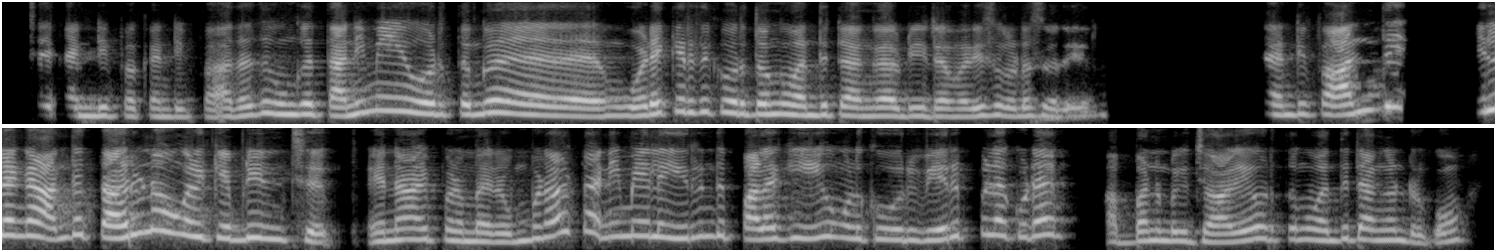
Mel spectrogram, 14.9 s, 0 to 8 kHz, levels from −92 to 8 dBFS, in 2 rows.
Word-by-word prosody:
சரி, 430 Hz, -, -8 dB
கண்டிப்பா, 210 Hz, -1 st, -3 dB
கண்டிப்பா. 190 Hz, -1 st, -8 dB
அதாது 220 Hz, +6 st, -2 dB
உங்க 250 Hz, 0 st, +3 dB
தனிமைய 315 Hz, +10 st, +2 dB
ஒருத்தங்க 250 Hz, +2 st, +1 dB, 0.7 s
உடைக்கிறதுக்கு 295 Hz, +4 st, +1 dB
ஒருத்தங்க 255 Hz, -1 st, +2 dB
வந்துட்டாங்க 220 Hz, -2 st, 0 dB
அப்டின்ற 200 Hz, -1 st, -1 dB
மாரி 195 Hz, +2 st, -1 dB
சொடச் 205 Hz, -1 st, -4 dB
சொல்லிர். 185 Hz, -, -7 dB, 0.9 s
கண்டிப்பா. 240 Hz, +1 st, -3 dB
அந்த 350 Hz, +8 st, -2 dB, 0.5 s
இல்லங்க 365 Hz, 0 st, +5 dB
அந்த 305 Hz, +8 st, -2 dB
தருணம் 415 Hz, +11 st, +5 dB
உங்களுக்கு 340 Hz, -7 st, +2 dB
எப்டி 300 Hz, +4 st, +1 dB
இருந்துச்சு? 255 Hz, -5 st, -1 dB, 0.3 s
ஏன்னா, 250 Hz, +4 st, +1 dB
இப்ப 255 Hz, 0 st, -8 dB
நம்ம 220 Hz, -1 st, 0 dB
ரொம்ப 235 Hz, +7 st, -3 dB
நாள் 430 Hz, +5 st, 0 dB
தனிமையில 350 Hz, -2 st, -1 dB
இருந்து 345 Hz, +3 st, -4 dB
பழகி 280 Hz, +2 st, +1 dB
உங்களுக்கு 285 Hz, -4 st, -5 dB
ஒரு 250 Hz, -, -4 dB
வெறுப்புல 350 Hz, +8 st, -1 dB
கூட, 345 Hz, -, -1 dB, 0.4 s
அப்பா 210 Hz, +6 st, -3 dB
நமக்கு 230 Hz, -2 st, -3 dB
ஜாலியா 210 Hz, +6 st, 0 dB
ஒருத்தவங்க 270 Hz, -1 st, -5 dB
வந்துட்டாங்கன்னு 250 Hz, -3 st, -3 dB
இருக்கும். 220 Hz, +7 st, -8 dB
255 Hz, 160 wpm, -21 LUFS, 225-310 Hz, 0.9 s, இல்லங்க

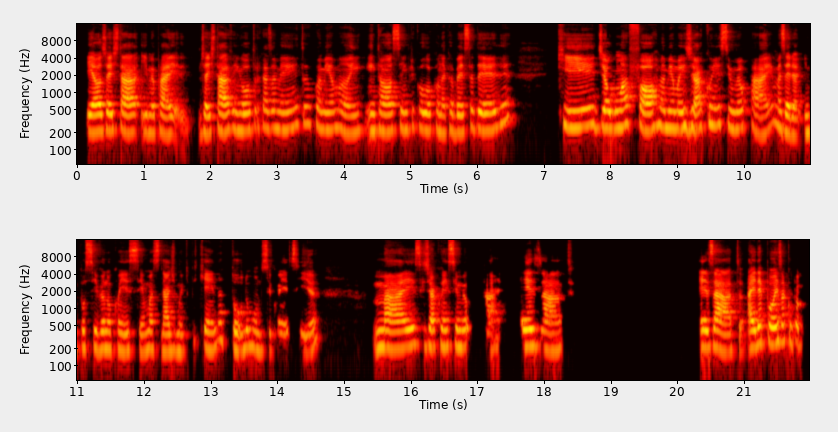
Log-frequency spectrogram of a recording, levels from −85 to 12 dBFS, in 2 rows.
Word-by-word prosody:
E -, -, +1 dB
ela 205 Hz, +1 st, +7 dB
já 215 Hz, 0 st, +3 dB
está 210 Hz, -1 st, +4 dB
e 205 Hz, 0 st, -5 dB
meu 195 Hz, -1 st, -3 dB
pai 195 Hz, -1 st, 0 dB
já 195 Hz, 0 st, +1 dB
estava 205 Hz, +3 st, +3 dB
em 220 Hz, -1 st, -4 dB
outro 220 Hz, +3 st, -2 dB
casamento 245 Hz, +4 st, -5 dB
com 285 Hz, -, -10 dB
a 240 Hz, -, -4 dB
minha 225 Hz, 0 st, -3 dB
mãe, 215 Hz, -2 st, -5 dB
então 215 Hz, -1 st, -3 dB
ela 205 Hz, 0 st, +2 dB
sempre 225 Hz, +3 st, -4 dB
colocou 220 Hz, -3 st, -2 dB
na 195 Hz, -, -4 dB
cabeça 205 Hz, +2 st, -2 dB
dele, 235 Hz, +7 st, -1 dB, 0.7 s
que 255 Hz, +1 st, 0 dB
de 250 Hz, -, +2 dB
alguma 240 Hz, +3 st, +3 dB
forma 220 Hz, +3 st, +4 dB
a 245 Hz, -, -2 dB
minha 240 Hz, -1 st, 0 dB
mãe 230 Hz, +1 st, +1 dB
já 250 Hz, 0 st, +3 dB
conhecia 280 Hz, -3 st, -3 dB
o -, -, -3 dB
meu 240 Hz, +1 st, -4 dB
pai, 220 Hz, 0 st, -1 dB
mas 240 Hz, -6 st, -1 dB
era 190 Hz, -3 st, +2 dB
impossível 200 Hz, 0 st, -3 dB
não 195 Hz, -, -2 dB
conhecer, 190 Hz, -1 st, -3 dB
uma 195 Hz, +2 st, -4 dB
cidade 180 Hz, -2 st, -2 dB
muito 175 Hz, -1 st, -10 dB
pequena, 235 Hz, 0 st, -5 dB
todo 195 Hz, 0 st, -2 dB
mundo 195 Hz, -4 st, -7 dB
se 185 Hz, 0 st, -6 dB
conhecia. 310 Hz, -, -6 dB, 0.8 s
Mas 205 Hz, +2 st, +3 dB
que 225 Hz, -, -10 dB
já 205 Hz, -2 st, +3 dB
conhecia 215 Hz, +1 st, 0 dB
o -, -, -1 dB
meu -, -, -1 dB, 0.3 s
pai, -, -, -3 dB, 0.4 s
exato. 210 Hz, -, 0 dB, 1.9 s
Exato, 205 Hz, -4 st, +3 dB
aí 205 Hz, 0 st, +6 dB
depois 245 Hz, +1 st, +4 dB
a 255 Hz, -, +2 dB
culpa 255 Hz, -2 st, -3 dB
215 Hz, 165 wpm, -24 LUFS, 200-240 Hz, 1.9 s, ela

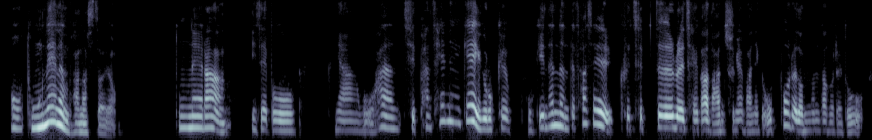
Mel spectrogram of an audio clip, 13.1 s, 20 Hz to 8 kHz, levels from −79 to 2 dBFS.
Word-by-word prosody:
어 190 Hz, -1 st, -6 dB
동네는 225 Hz, -, +6 dB
봐 140 Hz, 0 st, -9 dB
놨어요, 130 Hz, -7 st, -7 dB, 0.9 s
동네랑. 205 Hz, -, 0 dB, 0.3 s
이제 175 Hz, +1 st, -7 dB
뭐 155 Hz, -1 st, -2 dB, 0.5 s
그냥 160 Hz, -2 st, -14 dB
뭐 -, -, -13 dB
한 200 Hz, -3 st, -5 dB
집 175 Hz, -, -9 dB
한 210 Hz, -, -11 dB
3-4 310 Hz, +4 st, -8 dB
개 320 Hz, +2 st, +5 dB
요렇게 175 Hz, +1 st, -2 dB, 0.3 s
보긴 190 Hz, +6 st, -5 dB
했는데 225 Hz, -5 st, -1 dB
사실 270 Hz, +2 st, +1 dB
그 395 Hz, -2 st, -11 dB
집들을 205 Hz, -, +3 dB
제가 165 Hz, 0 st, -1 dB
나중에 155 Hz, +4 st, -9 dB
만약에 145 Hz, 0 st, -13 dB
오퍼를 205 Hz, -, -4 dB
넣는다 155 Hz, +1 st, -6 dB
그래도 140 Hz, -2 st, -13 dB
180 Hz, 240 characters per minute, -24 LUFS, 155-210 Hz, 0.9 s, 동네는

